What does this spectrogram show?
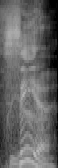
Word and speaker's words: Sia: right, let me make sure I get this pronunciation right. Okay. Is it Sia? It is Sia.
